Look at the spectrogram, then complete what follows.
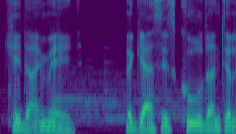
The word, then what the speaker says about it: Kitimat: At the other end, in Kitimat, it's pronounced kid I made.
